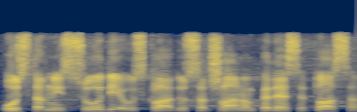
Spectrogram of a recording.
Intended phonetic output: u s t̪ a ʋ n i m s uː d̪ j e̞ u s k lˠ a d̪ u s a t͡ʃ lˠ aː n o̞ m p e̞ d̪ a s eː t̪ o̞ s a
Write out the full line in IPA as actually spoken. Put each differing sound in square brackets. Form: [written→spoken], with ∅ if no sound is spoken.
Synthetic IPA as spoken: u s t̪ a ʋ n i [m→∅] s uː d̪ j e̞ u s k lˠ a d̪ u s a t͡ʃ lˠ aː n o̞ m p e̞ d̪ [a→e] s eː t̪ o̞ s a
